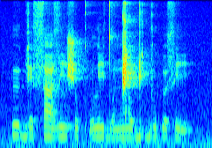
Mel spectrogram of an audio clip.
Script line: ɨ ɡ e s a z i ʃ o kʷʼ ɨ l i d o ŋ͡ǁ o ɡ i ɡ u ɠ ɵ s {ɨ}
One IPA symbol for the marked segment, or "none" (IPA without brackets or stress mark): i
